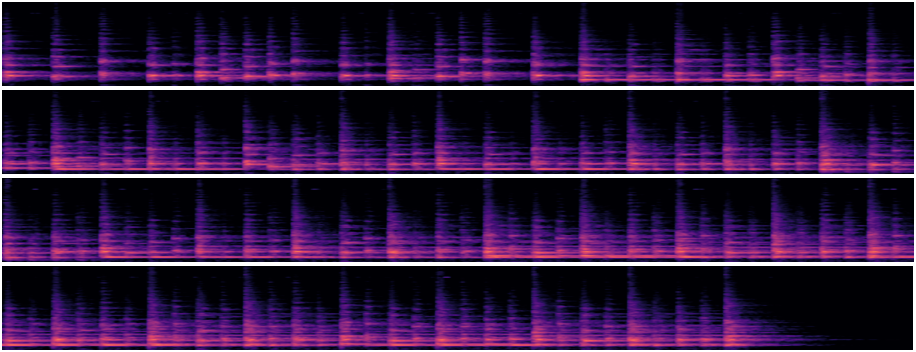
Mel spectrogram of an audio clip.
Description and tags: First Mushrooms
classical, forest, note, strings, string, mushroom, acoustic, cello, pluck, pizzicato, notes, instrument, nylon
